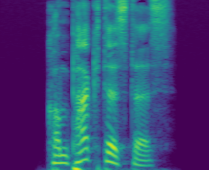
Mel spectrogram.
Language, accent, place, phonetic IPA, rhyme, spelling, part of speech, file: German, Germany, Berlin, [kɔmˈpaktəstəs], -aktəstəs, kompaktestes, adjective, De-kompaktestes.ogg
- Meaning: strong/mixed nominative/accusative neuter singular superlative degree of kompakt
